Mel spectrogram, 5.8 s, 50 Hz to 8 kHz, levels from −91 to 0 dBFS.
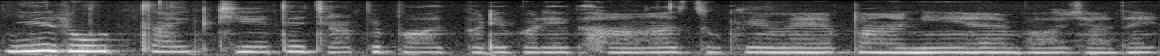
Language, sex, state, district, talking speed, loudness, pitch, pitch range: Hindi, female, Haryana, Jhajjar, 175 wpm, -17 LUFS, 250 Hz, 240-270 Hz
